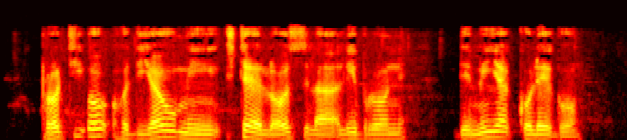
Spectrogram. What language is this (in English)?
Esperanto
